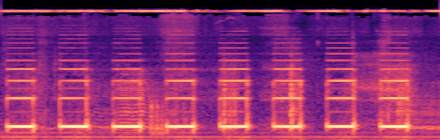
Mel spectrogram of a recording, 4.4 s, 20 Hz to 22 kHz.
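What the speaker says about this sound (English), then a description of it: "We're getting 8 beeps in the self-test." Eight identical electronic beeps from a Centipede arcade circuit board self-test in a steady, evenly spaced rhythm, each about a third of a second long, clear and close with no talking.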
